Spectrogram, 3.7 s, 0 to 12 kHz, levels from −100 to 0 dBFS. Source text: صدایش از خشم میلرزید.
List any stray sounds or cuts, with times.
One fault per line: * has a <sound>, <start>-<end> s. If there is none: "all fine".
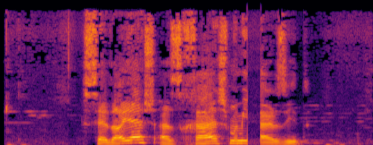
* has a dropout, 2.5-2.6 s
